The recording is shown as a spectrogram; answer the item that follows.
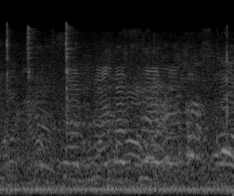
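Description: Faint distant voices of players and onlookers calling out across the field, over a steady low hum, with a few light clicks.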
